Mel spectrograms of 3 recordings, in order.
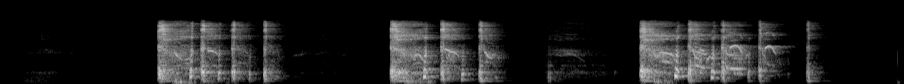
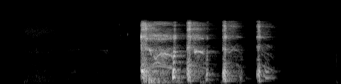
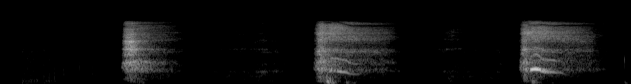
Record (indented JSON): {
  "three_cough_length": "9.0 s",
  "three_cough_amplitude": 32768,
  "three_cough_signal_mean_std_ratio": 0.43,
  "cough_length": "3.4 s",
  "cough_amplitude": 28337,
  "cough_signal_mean_std_ratio": 0.35,
  "exhalation_length": "6.3 s",
  "exhalation_amplitude": 12984,
  "exhalation_signal_mean_std_ratio": 0.33,
  "survey_phase": "beta (2021-08-13 to 2022-03-07)",
  "age": "45-64",
  "gender": "Female",
  "wearing_mask": "No",
  "symptom_cough_any": true,
  "symptom_runny_or_blocked_nose": true,
  "symptom_shortness_of_breath": true,
  "symptom_sore_throat": true,
  "symptom_fatigue": true,
  "symptom_headache": true,
  "symptom_other": true,
  "smoker_status": "Never smoked",
  "respiratory_condition_asthma": false,
  "respiratory_condition_other": false,
  "recruitment_source": "Test and Trace",
  "submission_delay": "2 days",
  "covid_test_result": "Positive",
  "covid_test_method": "LFT"
}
